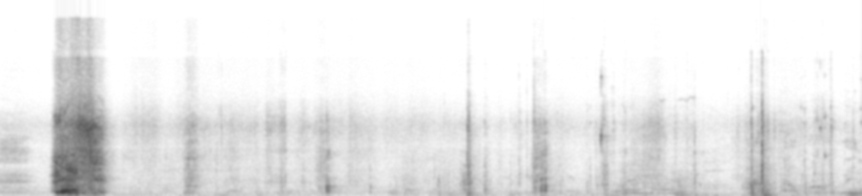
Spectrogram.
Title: Kitchen And Backyard Sneeze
